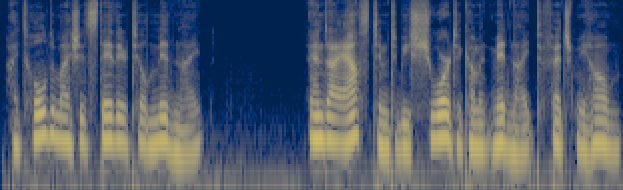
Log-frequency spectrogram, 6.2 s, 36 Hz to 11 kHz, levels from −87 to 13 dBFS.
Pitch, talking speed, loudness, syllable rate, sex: 145 Hz, 230 wpm, -18 LUFS, 5.7 syllables/s, male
